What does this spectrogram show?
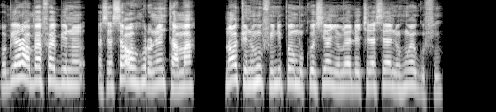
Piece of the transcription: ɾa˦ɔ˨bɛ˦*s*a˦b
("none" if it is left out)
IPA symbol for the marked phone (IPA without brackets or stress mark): f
